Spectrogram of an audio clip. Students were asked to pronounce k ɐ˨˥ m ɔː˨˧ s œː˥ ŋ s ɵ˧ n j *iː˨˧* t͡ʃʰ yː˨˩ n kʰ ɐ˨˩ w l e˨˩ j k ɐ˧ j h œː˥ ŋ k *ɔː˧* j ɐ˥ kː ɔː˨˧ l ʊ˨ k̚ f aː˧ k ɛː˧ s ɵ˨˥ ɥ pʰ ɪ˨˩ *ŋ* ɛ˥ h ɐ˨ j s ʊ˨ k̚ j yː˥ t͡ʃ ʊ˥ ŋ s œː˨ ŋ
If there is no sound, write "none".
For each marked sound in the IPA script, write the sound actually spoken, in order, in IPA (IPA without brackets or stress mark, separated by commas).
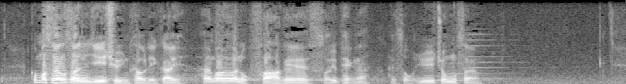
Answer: iː˨˧, ɔː˨˥, ŋ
